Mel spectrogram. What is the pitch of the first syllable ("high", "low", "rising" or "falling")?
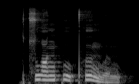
high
